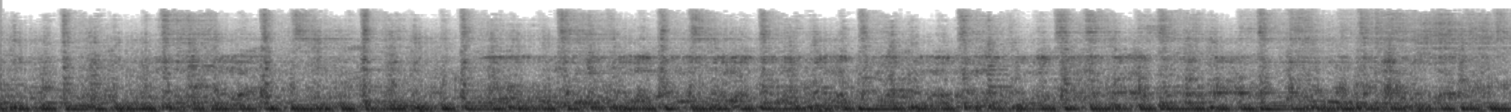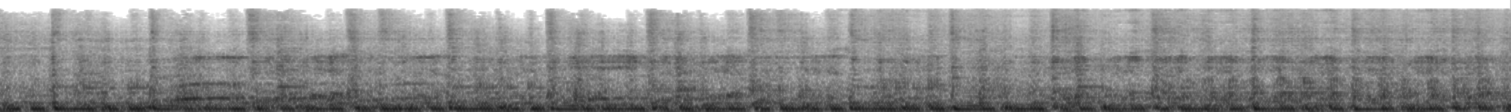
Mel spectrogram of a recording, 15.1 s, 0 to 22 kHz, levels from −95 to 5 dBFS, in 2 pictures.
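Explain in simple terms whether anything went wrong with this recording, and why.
Something does go wrong near the end. From 11.74 s until the clip finishes at about 15 s, a gritty, fizzy buzz rides along with the louder and brighter parts of the sound. This is crude rate conversion. The audio's speed of sampling was changed by simply repeating or skipping individual samples instead of smoothing properly, which fits a jump from 32 kHz to 44.1 kHz. Unlike ordinary distortion from overload, the stray tones have no musical relation to the sound itself, and the fizz stays fairly faint.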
